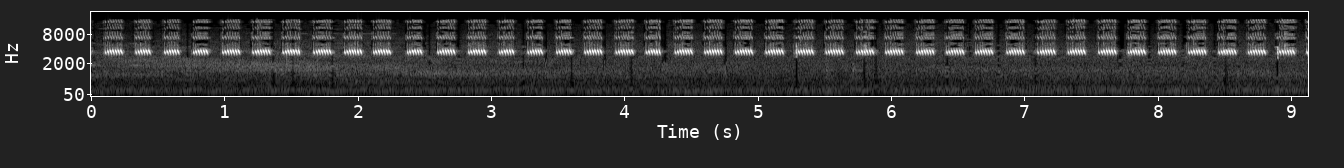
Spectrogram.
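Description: A cricket chirps steadily, giving short, clear, high-pitched pulses about three times a second.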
